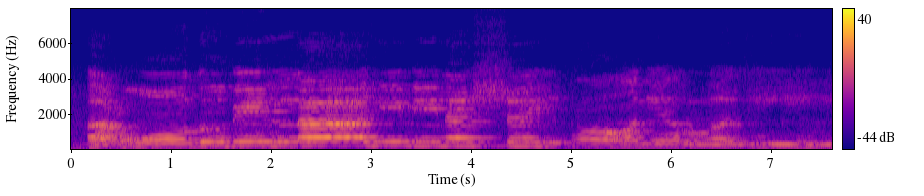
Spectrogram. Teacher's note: Kita usahakan dari huruf A itu dari pangkal tenggorokan, dal dari ujung lidah dan ujung gigi kita. Kemudian dari syaitonir rajim kita usahakan bibir atas kita tidak bergerak.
